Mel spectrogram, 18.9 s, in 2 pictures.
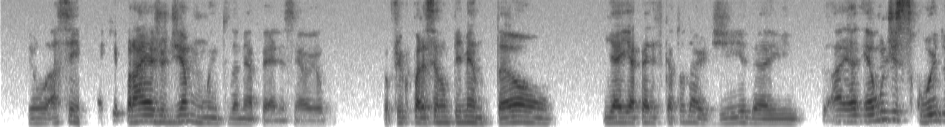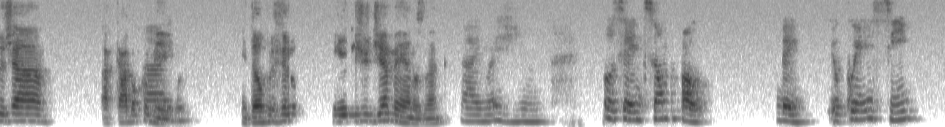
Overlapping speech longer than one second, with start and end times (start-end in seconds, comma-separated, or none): none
